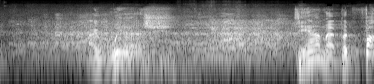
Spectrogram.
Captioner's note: audience laughing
